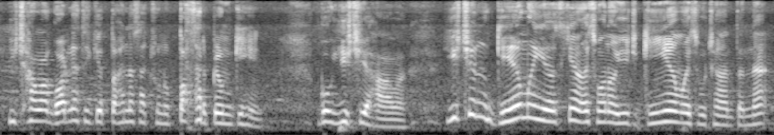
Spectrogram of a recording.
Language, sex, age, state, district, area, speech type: Kashmiri, male, 18-30, Jammu and Kashmir, Ganderbal, rural, spontaneous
